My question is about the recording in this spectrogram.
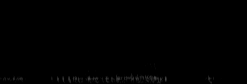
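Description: Near silence: room tone, with a faint low rasping sound lasting about a second from about half a second in.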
